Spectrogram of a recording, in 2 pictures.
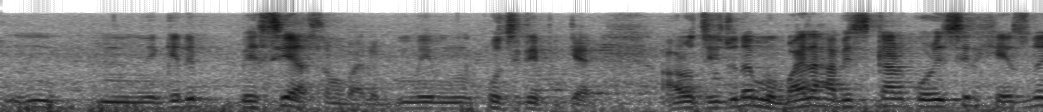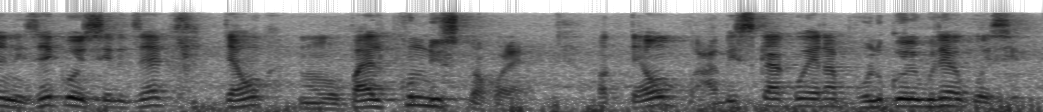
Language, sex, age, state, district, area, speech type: Assamese, male, 30-45, Assam, Jorhat, urban, spontaneous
